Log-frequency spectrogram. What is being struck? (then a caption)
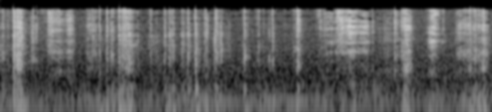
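Bar of soap shaved with a blade. A long, thin, solid yellow soap bar is held in the fingers while a utility knife blade shaves curls off its surface. A rapid series of crisp, dry scraping and crackling strokes is heard, bright and high with almost no low end. Each shaving cut ends quickly with no ring.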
